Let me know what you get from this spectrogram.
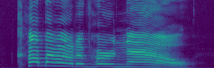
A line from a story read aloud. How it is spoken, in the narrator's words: in a great, authoritative voice he yelled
